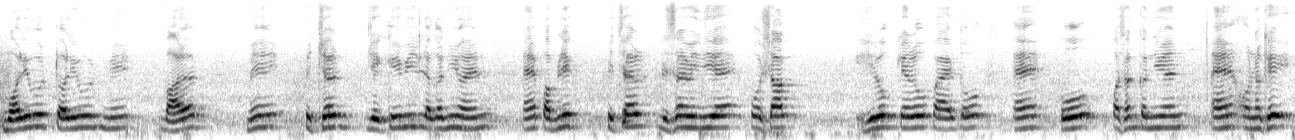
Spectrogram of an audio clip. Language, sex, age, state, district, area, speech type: Sindhi, male, 45-60, Maharashtra, Mumbai Suburban, urban, spontaneous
